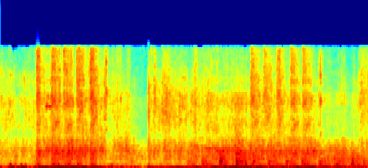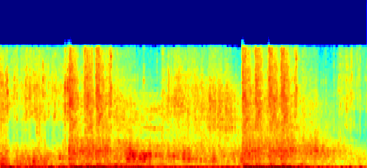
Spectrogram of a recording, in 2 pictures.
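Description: Rifles and machine guns fire in rapid bursts nearby.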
